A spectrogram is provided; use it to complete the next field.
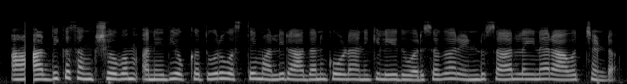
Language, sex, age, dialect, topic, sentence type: Telugu, female, 18-24, Telangana, banking, statement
